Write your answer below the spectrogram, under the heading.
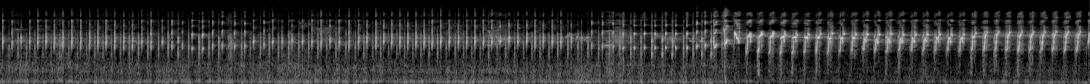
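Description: A lovebird chatters non-stop in a fast, scratchy twitter that rises into a shriller rapid trill.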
